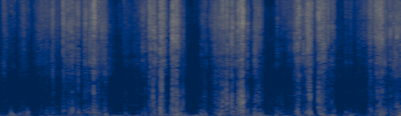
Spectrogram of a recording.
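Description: A coarse orange foam sponge, held in both hands, is scratched and squeezed with long nails. The result is a series of irregular, rough, tearing-like scratching bursts that are heavy in the low end, with brief crinkly bright edges between short pauses.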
